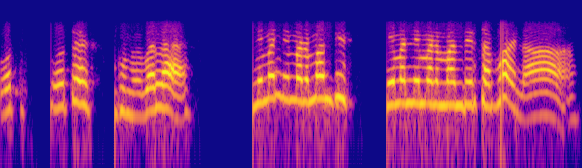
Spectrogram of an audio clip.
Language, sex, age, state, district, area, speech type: Maithili, female, 45-60, Bihar, Muzaffarpur, rural, conversation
